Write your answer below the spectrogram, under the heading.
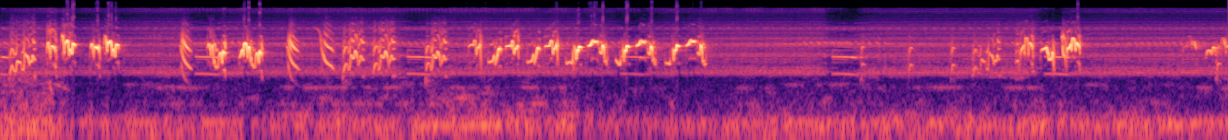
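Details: Sooty-headed bulbul calling actively and challenging rivals, used as a lure. Five seconds of fast, jumbled chattering and swooping chirps, a quiet gap, then another short excited burst.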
